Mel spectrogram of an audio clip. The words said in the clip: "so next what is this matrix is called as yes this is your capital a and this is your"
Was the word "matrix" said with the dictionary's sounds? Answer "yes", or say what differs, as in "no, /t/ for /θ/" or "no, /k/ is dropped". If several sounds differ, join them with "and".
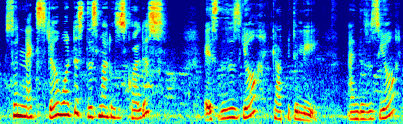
no, /k/ is dropped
